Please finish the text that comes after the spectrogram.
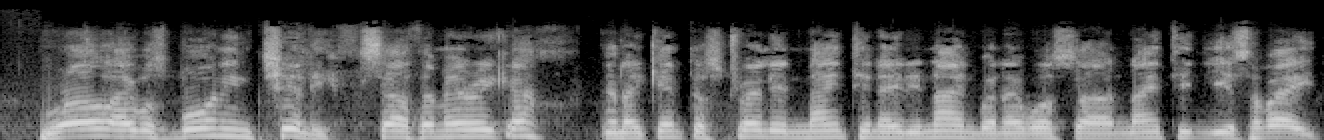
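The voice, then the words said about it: Slight foreign accent in English. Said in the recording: “you have a little accent there”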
